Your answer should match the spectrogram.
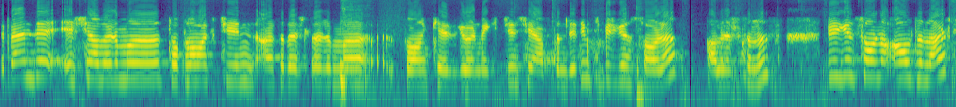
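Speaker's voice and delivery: usual speaking voice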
